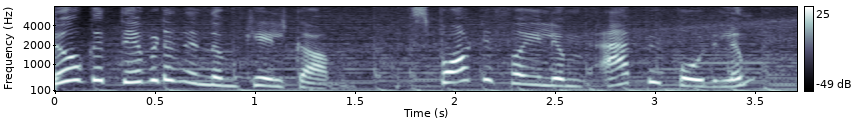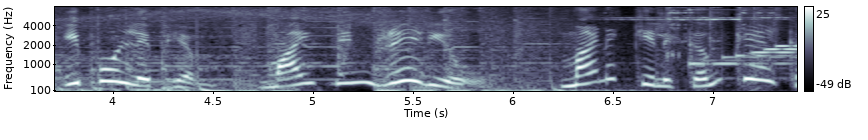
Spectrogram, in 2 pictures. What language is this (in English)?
Malayalam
